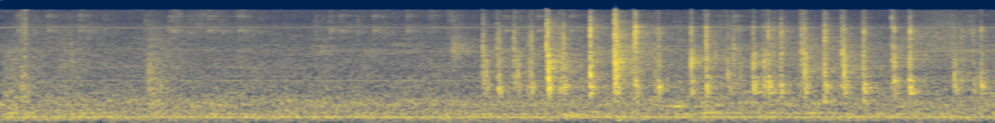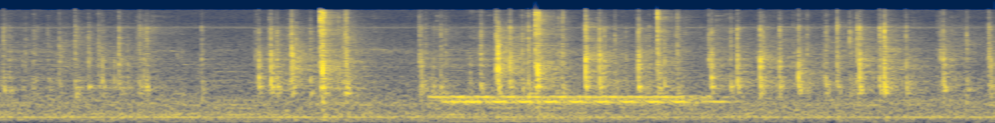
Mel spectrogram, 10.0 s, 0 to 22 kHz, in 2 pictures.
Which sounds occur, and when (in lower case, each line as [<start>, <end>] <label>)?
[0.00, 9.95] mechanisms
[1.40, 2.28] speech
[2.21, 5.69] computer keyboard
[3.27, 4.67] speech
[5.88, 5.98] computer keyboard
[6.21, 6.66] computer keyboard
[6.99, 7.15] computer keyboard
[7.06, 8.58] telephone bell ringing
[7.31, 8.29] computer keyboard
[8.45, 9.43] computer keyboard
[9.65, 9.95] computer keyboard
